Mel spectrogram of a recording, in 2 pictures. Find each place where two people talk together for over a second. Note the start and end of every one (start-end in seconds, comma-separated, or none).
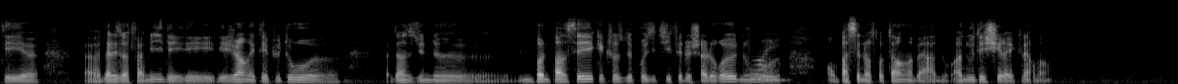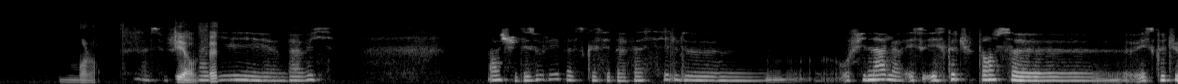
none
